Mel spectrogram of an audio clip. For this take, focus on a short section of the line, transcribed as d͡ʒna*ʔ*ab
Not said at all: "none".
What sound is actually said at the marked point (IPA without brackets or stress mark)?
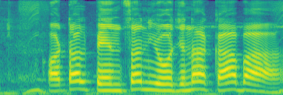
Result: k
